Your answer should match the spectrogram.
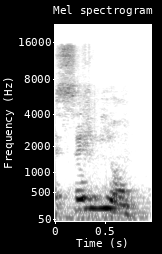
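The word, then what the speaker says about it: σημεῖον: Em grego, esse termo aqui, sinais, é seimion. Tá? Eu vou escrever só como é que se pronuncia aqui.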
